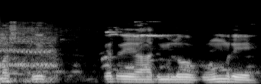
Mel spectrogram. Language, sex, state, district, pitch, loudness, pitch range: Rajasthani, male, Rajasthan, Churu, 115 Hz, -17 LUFS, 115-130 Hz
